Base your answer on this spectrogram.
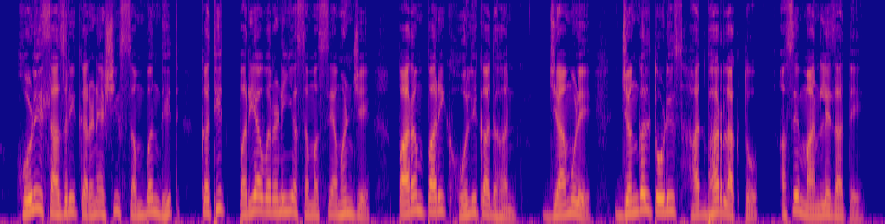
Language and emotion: Marathi, neutral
